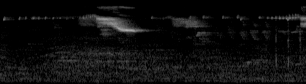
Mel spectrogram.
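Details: Blue-black grassquit from Jacarepaguá, Rio de Janeiro, Brazil: a single loud, high, sizzling note sliding downward, followed by faint ticks and quiet.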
